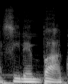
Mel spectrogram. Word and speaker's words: Sinebá: Así como suena, Sinebá, con doble B y acento en la última A, ya que no sabéis cuál era su último apellido.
